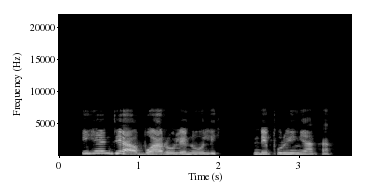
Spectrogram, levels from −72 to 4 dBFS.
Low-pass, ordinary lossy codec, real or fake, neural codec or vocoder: 7.2 kHz; AAC, 48 kbps; real; none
